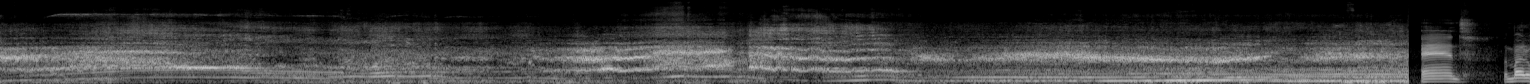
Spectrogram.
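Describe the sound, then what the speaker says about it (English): A BMW E46 convertible drift car slides with tires skidding and squealing, its engine revving and wavering loudly in close, continuous bursts over roughly fifteen seconds, with a brief sharp break near the end. "Currently in the E46 convertible drift car."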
